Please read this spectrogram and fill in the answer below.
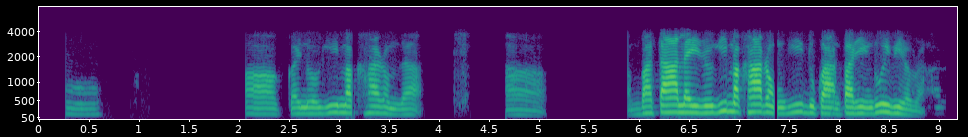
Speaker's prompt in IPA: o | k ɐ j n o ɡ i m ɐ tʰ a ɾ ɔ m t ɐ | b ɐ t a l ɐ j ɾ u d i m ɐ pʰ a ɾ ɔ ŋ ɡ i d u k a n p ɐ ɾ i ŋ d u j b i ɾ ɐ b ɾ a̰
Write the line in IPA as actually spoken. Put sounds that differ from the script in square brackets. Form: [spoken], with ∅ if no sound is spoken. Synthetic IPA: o | k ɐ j n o ɡ i m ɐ [kʰ] a ɾ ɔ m [d] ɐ | b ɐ t a l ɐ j ɾ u [ɡ] i m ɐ [kʰ] a ɾ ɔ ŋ ɡ i d u k a n p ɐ ɾ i ŋ d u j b i ɾ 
